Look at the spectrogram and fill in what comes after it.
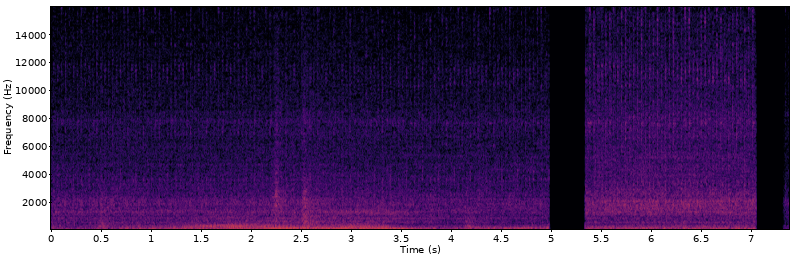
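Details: Petrol engine idling unevenly with an irregular low stumble, a rough idle with misfire. Tests show compression leaking in several cylinders, most clearly at high rpm.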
